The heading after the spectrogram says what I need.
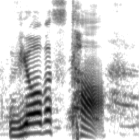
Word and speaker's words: ব্যবস্থা: ব্যবস্থা, বয়ের সাথে জফলা আছে, বয়ের সাথে জফলা থাকায় আমরা বিয় উচ্চারণ করব, বিয় বিয়, বিয়বস্থা, বিয়বস্থা, এইভাবে উচ্চারণটা করতে হবে। অর্থাৎ জফলা থাকায় ই এবং অ উচ্চারণ করতে হবে, ইয় উচ্চারণ করতে হবে জফলা থাকলে।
